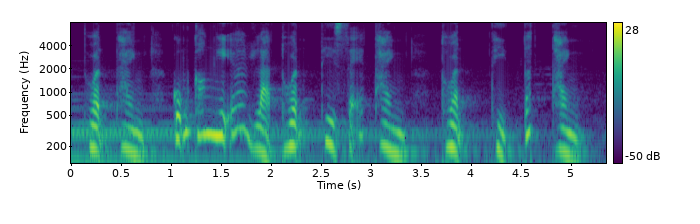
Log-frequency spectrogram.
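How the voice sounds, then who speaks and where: A woman's dark, mellow voice with vocal fry, very wide pitch swings and a very slow pace. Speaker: podcast editor and narrator. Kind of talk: scripted narration, reading an essay aloud.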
